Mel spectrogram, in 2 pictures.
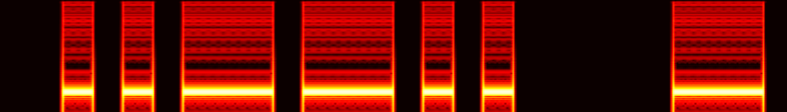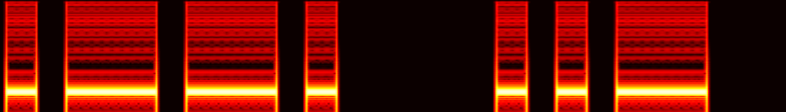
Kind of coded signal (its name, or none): Morse code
